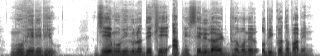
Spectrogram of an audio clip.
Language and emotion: Bengali, neutral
